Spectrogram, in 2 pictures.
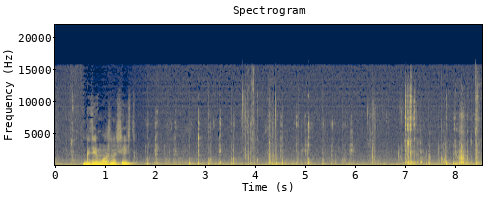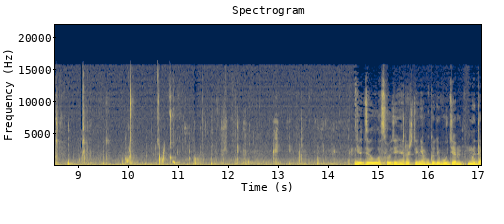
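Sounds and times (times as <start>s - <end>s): person chewing: 1.6s - 14.6s
wet mouth clicks and smacks: 1.8s - 14.6s.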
